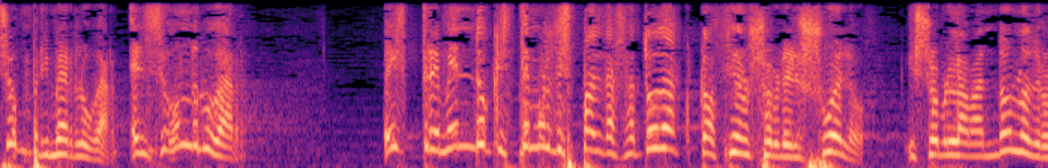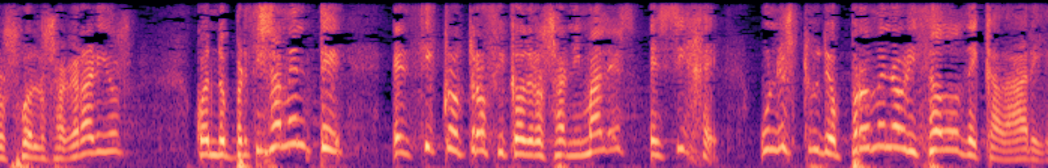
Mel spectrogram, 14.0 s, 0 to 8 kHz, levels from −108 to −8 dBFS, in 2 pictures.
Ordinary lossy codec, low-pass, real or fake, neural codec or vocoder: none; 7.2 kHz; real; none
